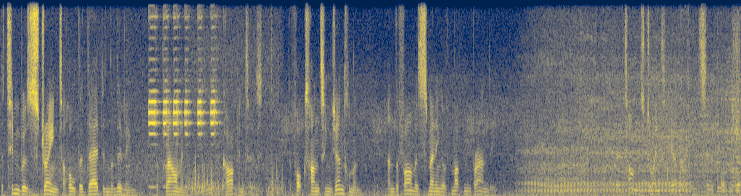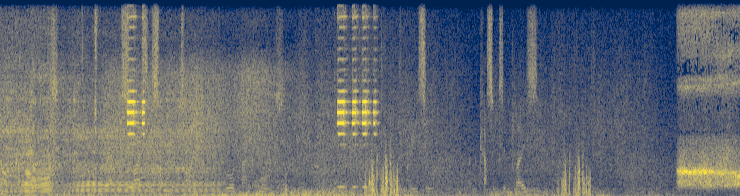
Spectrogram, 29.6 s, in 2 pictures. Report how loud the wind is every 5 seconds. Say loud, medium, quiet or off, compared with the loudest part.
loud, medium, medium, loud, loud, loud.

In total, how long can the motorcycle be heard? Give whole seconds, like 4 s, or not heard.
9 s.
